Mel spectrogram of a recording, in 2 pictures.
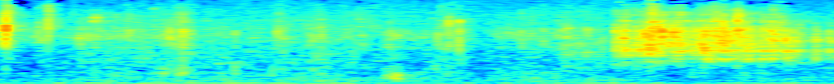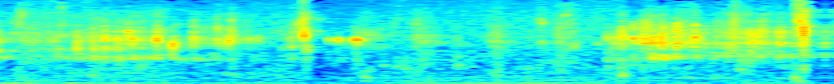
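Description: Close-up eating sounds of fried taquitos: chewing with short sharp crunches and mouth clicks. About three seconds in, a second-long sip and swallow of iced tea from a glass jar, with a shorter noisy stretch near the end.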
